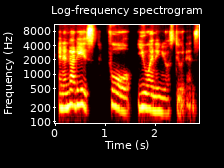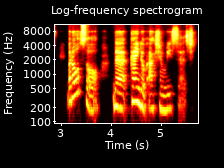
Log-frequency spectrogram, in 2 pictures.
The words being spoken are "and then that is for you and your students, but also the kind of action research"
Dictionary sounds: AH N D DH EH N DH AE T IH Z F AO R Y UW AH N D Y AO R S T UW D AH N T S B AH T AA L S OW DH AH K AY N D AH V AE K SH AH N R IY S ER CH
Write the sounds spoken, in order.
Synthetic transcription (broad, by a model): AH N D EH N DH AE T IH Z F AO R Y UW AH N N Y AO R S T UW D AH N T S B AH T AA L S OW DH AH K AY N D AH V AE K SH AH N R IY S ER CH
